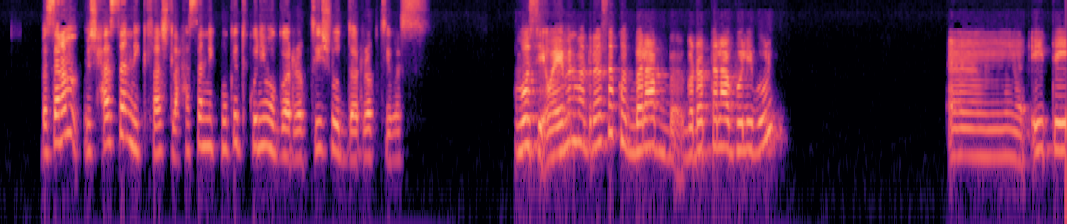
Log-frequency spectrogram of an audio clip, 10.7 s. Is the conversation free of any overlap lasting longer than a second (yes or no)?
yes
